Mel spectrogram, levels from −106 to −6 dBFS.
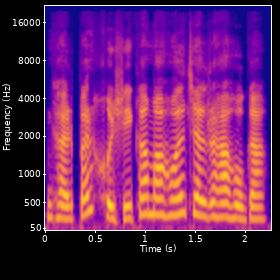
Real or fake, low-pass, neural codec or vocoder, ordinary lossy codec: fake; 19.8 kHz; autoencoder, 48 kHz, 128 numbers a frame, DAC-VAE, trained on Japanese speech; none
